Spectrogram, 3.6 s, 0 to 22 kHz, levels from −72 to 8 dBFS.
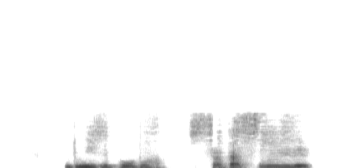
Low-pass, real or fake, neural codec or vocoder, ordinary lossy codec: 7.2 kHz; fake; codec, 44.1 kHz, 0.9 kbps, DAC; MP3, 32 kbps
